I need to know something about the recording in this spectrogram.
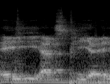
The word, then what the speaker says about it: aespa: It's actually what's spelled AESPA, but pronounced aespa.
